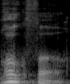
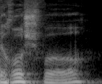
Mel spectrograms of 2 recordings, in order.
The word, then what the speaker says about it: Roquefort: Roquefort. So you don't say Rochefort, it's Roquefort.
